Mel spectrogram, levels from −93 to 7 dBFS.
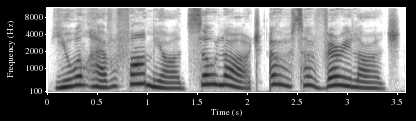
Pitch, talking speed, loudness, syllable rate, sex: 290 Hz, 200 wpm, -15 LUFS, 4.5 syllables/s, female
